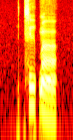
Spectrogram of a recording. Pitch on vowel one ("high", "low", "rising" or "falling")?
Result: high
